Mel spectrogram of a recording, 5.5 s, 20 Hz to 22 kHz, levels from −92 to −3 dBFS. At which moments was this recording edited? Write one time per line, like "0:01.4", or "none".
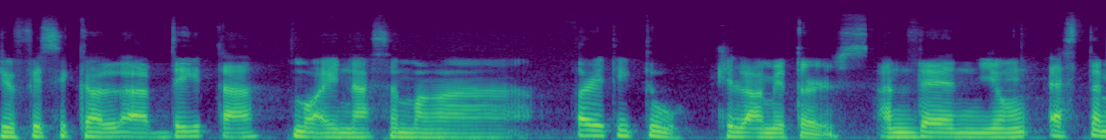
0:01.4
0:03.5
0:04.3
